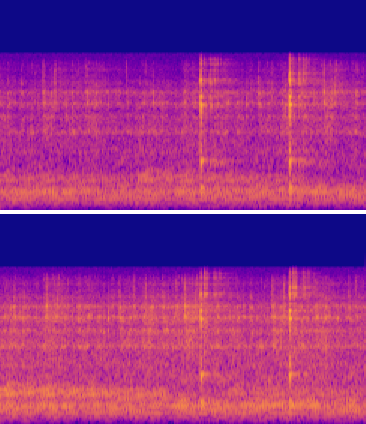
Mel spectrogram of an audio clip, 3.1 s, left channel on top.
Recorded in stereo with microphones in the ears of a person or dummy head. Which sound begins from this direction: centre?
Ticking, at 1.7 s.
